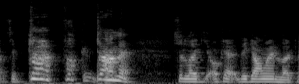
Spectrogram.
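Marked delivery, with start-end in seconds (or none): 0.3-1.3 a high, loud curse burst out; explode, cursing loud and high; furious shout. Retold or imitated. Boyfriend losing it with the producer, high furious shout.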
